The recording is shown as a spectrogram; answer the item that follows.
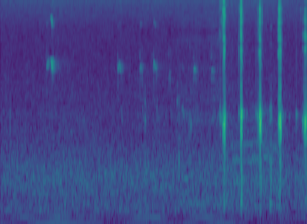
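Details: Squirrel. After a near-silent opening with a faint low hum, a baby squirrel lets out five short, sharp squeaks. They come in a fast, even series about a fifth of a second apart.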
